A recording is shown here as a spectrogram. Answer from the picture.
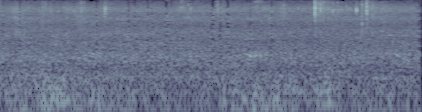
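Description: Outdoor street ambience: a steady hiss with an uneven low rumble of wind on the microphone, and a few faint ticks near the end.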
